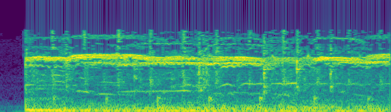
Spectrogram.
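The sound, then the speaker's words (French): Empty cooking pots being banged by victims of former president Hissène Habré's regime in the capital N'Djamena, Chad: a loud, steady din of rapid metallic clanks over a shrill, sustained ringing tone, bursting in abruptly and continuing without pause. “Elles sont passées à une vitesse supérieure en tapant dans des casseroles vides dans la capitale.”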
